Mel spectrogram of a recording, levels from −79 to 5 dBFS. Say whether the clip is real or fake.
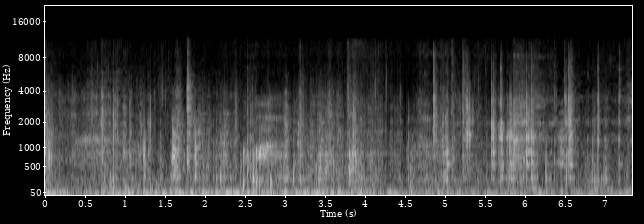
real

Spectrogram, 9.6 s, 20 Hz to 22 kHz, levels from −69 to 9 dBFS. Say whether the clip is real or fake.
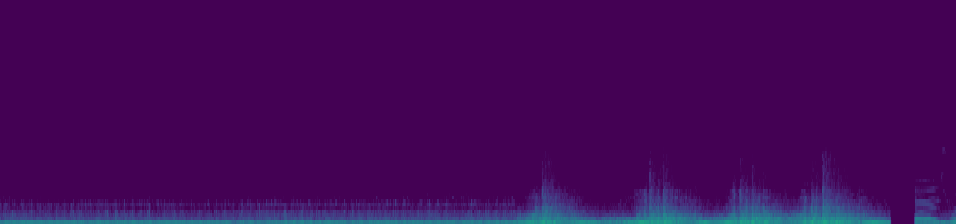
real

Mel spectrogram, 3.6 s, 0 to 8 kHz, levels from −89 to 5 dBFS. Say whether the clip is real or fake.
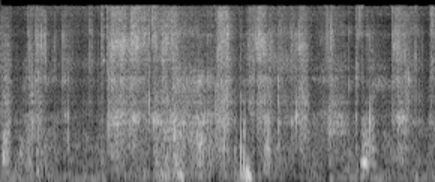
fake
